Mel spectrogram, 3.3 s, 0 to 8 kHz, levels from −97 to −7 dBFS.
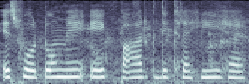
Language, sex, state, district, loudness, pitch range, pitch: Hindi, female, Uttar Pradesh, Lucknow, -15 LUFS, 240-255 Hz, 250 Hz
